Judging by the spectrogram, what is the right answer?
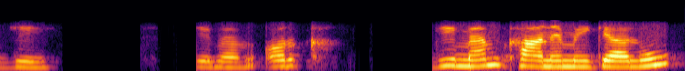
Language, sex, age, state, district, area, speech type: Urdu, female, 45-60, Uttar Pradesh, Rampur, urban, conversation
